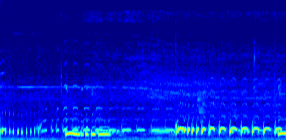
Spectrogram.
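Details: Zebra doves singing steadily, one bird's song prompting others to join in: clipped, bubbly coo notes in quick runs broken by longer mellow coos, with overlapping phrases from several birds.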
